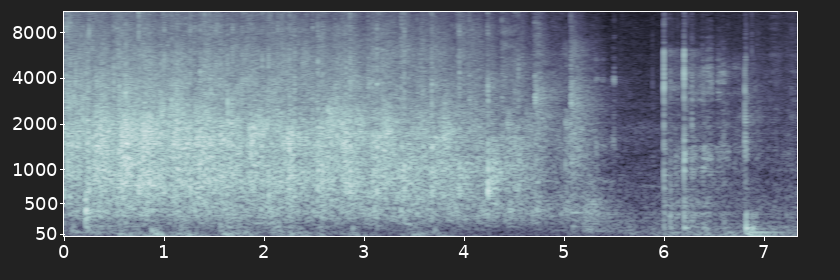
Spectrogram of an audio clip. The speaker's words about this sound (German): Dann noch mal einen Applaus.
